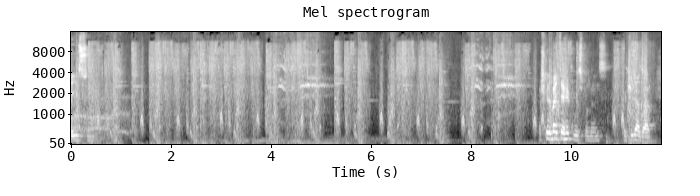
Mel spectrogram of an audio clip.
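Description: Game weapons clash in a battle.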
